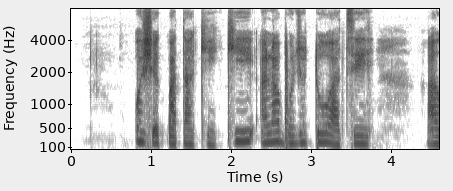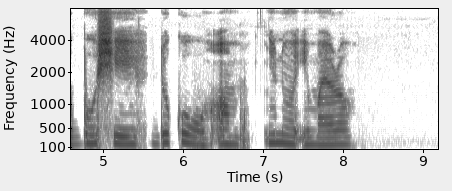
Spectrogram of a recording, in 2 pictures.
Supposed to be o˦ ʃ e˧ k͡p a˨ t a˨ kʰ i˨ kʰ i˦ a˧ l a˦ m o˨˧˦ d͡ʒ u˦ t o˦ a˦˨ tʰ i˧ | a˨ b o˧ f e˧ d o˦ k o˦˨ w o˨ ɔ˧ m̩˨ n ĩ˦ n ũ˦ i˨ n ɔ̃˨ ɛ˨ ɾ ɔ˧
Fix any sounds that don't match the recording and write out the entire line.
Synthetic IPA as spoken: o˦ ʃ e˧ k͡p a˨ t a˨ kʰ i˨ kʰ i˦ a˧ l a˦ b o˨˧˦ d͡ʒ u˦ t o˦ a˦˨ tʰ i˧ | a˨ ɡ͡b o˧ ʃ e˧ d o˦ k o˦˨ w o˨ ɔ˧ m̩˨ n ĩ˦ n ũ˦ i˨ m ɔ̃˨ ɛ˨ ɾ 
